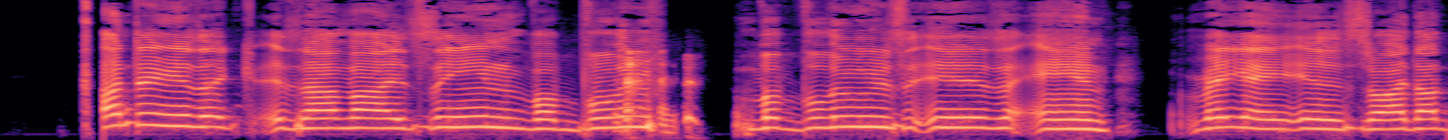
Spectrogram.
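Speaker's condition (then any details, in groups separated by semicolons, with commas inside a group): Cerebral palsy; since childhood, wheelchair user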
